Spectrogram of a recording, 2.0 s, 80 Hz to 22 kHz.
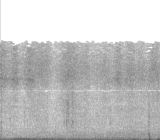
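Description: BMW M4's twin-turbo straight-six heard from inside the cabin under full throttle, with its power capped at 20% by an app-controlled accelerator-pedal box, so it pulls at a steady, unchanging pitch instead of revving out.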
